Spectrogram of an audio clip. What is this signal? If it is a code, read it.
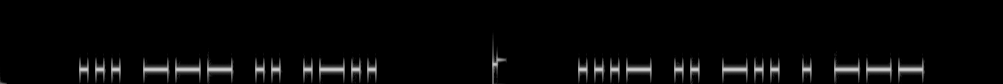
Morse code, heard as a keyed tone, about 15 wpm, 700 Hz. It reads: SOIL VIDEO
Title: Sentences from Top 1000 Words - Review Part 4 - New Word Drill - 15wpm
